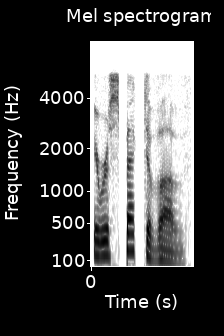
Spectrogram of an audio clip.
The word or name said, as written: irrespective of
